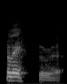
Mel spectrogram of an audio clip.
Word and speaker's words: plethora: E aí você fala plethora, não é plethora? é plethora. A ênfase é na primeira sílaba aí.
